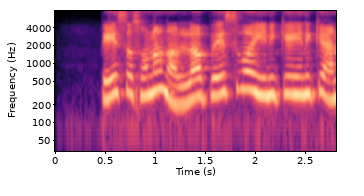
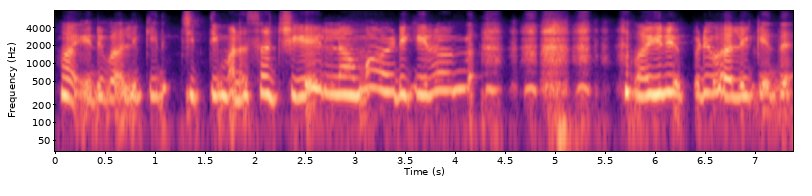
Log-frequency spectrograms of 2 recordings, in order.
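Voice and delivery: softer, slow and tearful; quiet sobbing; 4 dB quieter, slower than usual. Acted. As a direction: whimper it to yourself. Girl sobbing alone after the beating.

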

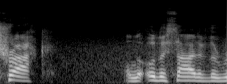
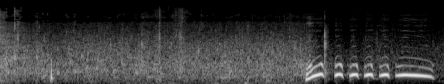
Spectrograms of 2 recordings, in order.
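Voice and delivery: long high breathy gasp from icy water; gasp at cold water. Real, not acted. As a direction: suck in air at the freezing river. Stepping into cold river.

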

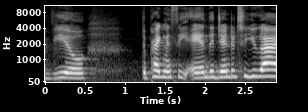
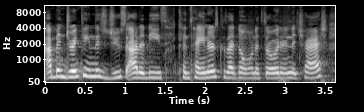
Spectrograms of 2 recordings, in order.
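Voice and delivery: normal talking voice

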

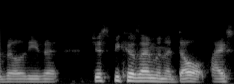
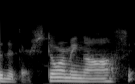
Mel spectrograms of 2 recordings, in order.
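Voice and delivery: usual speaking voice

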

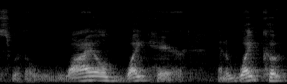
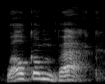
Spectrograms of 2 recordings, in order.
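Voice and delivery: raised, loud welcome; hearty greeting; 6 semitones higher, 9 dB louder, slower than usual. A narrator's reading. Mad scientist welcoming the teacher back, loud and hearty. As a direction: call it out high and strong.

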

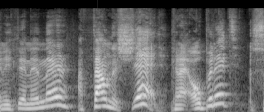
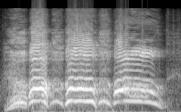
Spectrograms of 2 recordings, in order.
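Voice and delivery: loud high gasping shriek; shrieking laughing panic; startled scream; 13 semitones higher, 10 dB louder, much slower than usual. Real, not acted. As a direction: jolt in real fright. Jump scare screams.

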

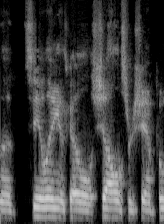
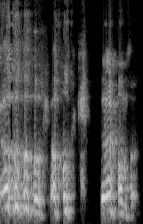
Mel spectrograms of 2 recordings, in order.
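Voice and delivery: much higher, pained oh no; wincing dismay; 7 semitones higher, much slower than usual. Retold or imitated. Narrator hearing about the eye, wincing high. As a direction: wince as if feeling his pain. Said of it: "I was like".

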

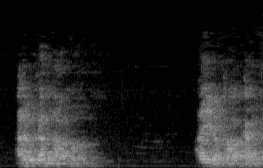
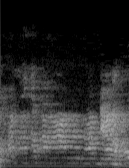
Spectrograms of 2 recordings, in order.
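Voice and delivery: high, rapid imitated hollering; high-pitched babbled mock shouting; mock yelling noise; 9 semitones higher, faster than usual. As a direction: imitate a wife's wordless tirade. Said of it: "大声就叫啊".

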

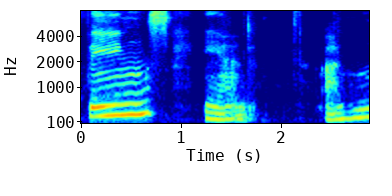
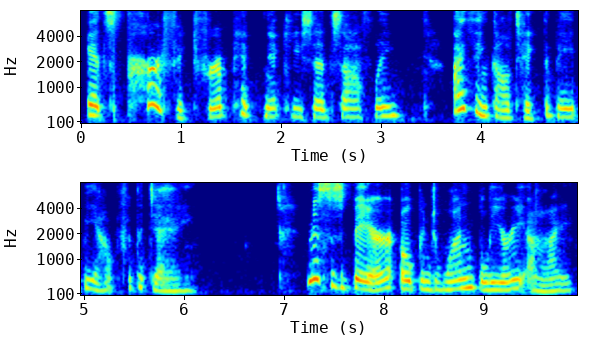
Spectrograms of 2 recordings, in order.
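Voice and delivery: animated picture-book narration, a bit louder than chat; storytime reading; 4 dB louder than usual. A narrator's reading. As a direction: read it out expressively for little listeners. Reads picture book to children.

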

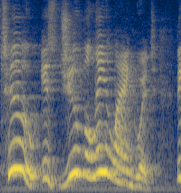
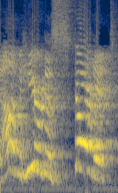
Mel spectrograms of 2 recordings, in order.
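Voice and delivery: loud, raised preacher's shout; bold proclamation; 5 semitones higher, 5 dB louder than usual. Acted. Preacher voicing Jesus announcing Jubilee in the synagogue, bold shout. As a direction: declare it boldly, punching "start".

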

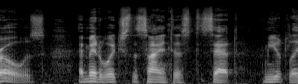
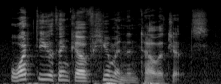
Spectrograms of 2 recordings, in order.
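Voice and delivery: higher, timid lady's voice; a hint of Mavis asking the cat lamely, higher; lame question; 8 semitones higher than usual. A narrator's reading. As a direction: ask it lamely, unsure. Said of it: "asked Mavis Pellington lamely".

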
